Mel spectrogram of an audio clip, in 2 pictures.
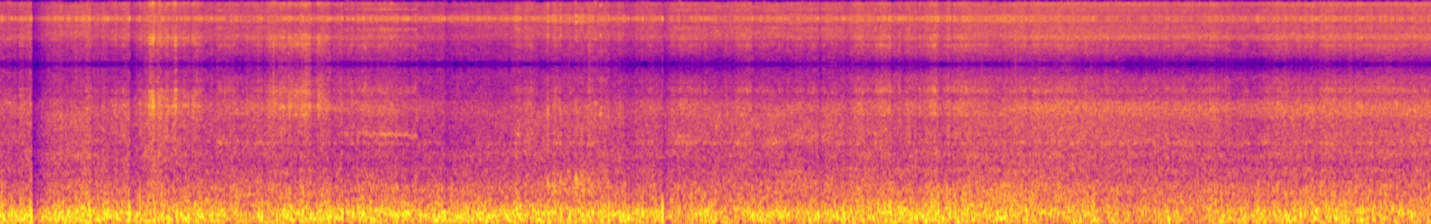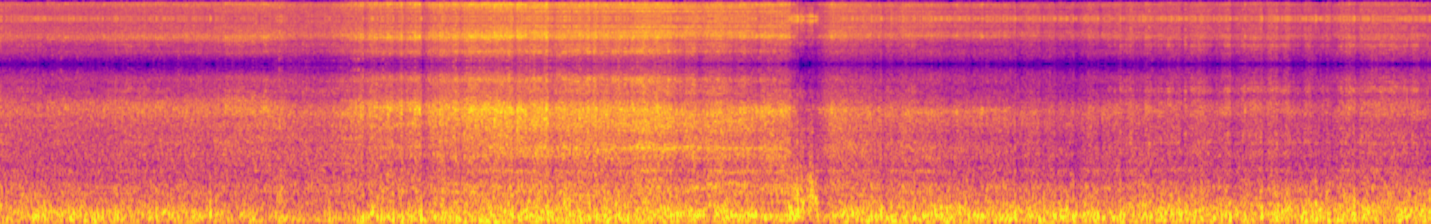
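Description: Wind rushing over the microphone of a camera mounted on a moving bicycle: a steady, loud low rumble, broken by a couple of brief knocks, one near the start and one about three-quarters of the way through.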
